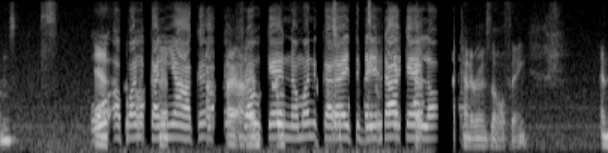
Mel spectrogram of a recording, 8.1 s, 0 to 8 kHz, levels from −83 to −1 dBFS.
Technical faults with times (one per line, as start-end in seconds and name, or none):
1.45-2.44 speech suppressed in double talk
1.81-2.20 echo leak
2.73-3.06 echo leak
3.44-6.13 speech suppressed in double talk
3.70-3.82 echo leak
4.43-5.66 echo leak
